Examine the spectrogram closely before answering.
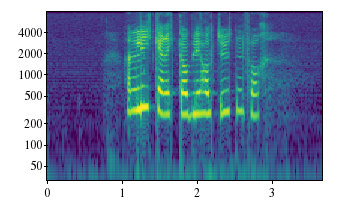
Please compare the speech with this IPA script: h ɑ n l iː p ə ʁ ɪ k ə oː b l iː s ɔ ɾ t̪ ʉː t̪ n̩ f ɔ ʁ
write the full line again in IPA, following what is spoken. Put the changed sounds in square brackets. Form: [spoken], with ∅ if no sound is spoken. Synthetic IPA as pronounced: h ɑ n l iː [k] ə ʁ ɪ k ə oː b l iː [h] ɔ [l] t̪ ʉː t̪ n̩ f ɔ ʁ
